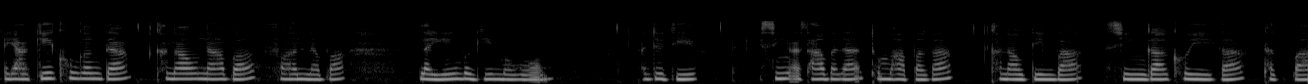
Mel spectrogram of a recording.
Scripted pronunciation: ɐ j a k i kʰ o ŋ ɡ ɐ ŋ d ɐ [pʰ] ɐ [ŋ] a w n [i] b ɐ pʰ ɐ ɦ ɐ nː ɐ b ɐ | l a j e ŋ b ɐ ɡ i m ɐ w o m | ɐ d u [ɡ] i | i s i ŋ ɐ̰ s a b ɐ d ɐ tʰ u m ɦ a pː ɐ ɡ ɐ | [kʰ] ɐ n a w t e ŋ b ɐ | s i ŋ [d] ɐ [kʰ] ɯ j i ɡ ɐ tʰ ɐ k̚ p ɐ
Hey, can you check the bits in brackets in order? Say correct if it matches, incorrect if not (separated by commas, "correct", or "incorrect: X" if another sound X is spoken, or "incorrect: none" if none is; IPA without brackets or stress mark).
incorrect: kʰ, incorrect: n, incorrect: a, incorrect: d, correct, incorrect: ɡ, correct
